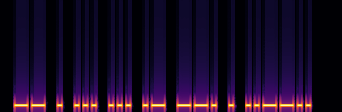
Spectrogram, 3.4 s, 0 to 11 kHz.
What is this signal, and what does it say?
Morse code, heard as a keyed tone, about 28 wpm, 700 Hz. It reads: MESSAGE?
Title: Sentences from Top 1100 Words 28wpm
